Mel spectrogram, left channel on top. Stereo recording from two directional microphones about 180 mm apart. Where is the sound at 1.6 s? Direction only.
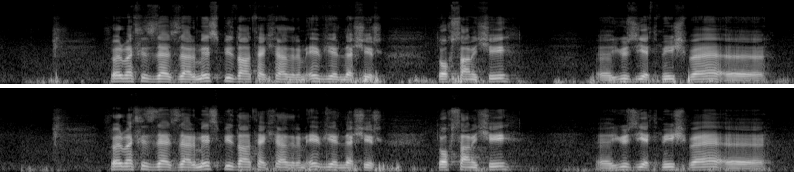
25° left (ahead or behind).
